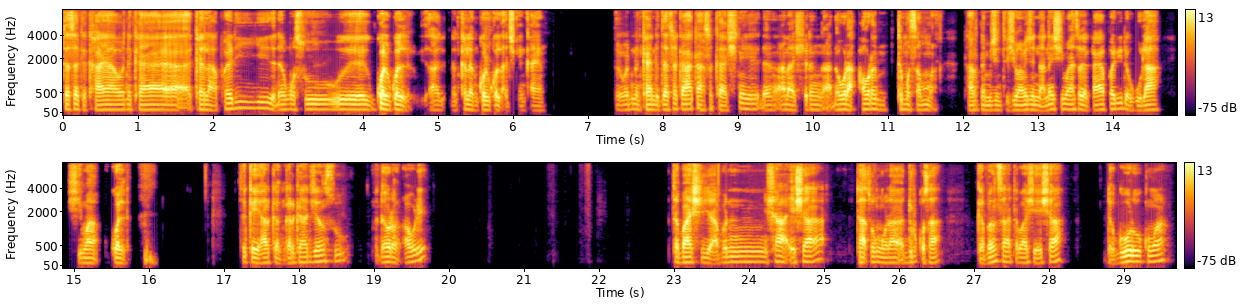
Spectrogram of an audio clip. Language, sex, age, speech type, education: Hausa, male, 30-45, spontaneous, primary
